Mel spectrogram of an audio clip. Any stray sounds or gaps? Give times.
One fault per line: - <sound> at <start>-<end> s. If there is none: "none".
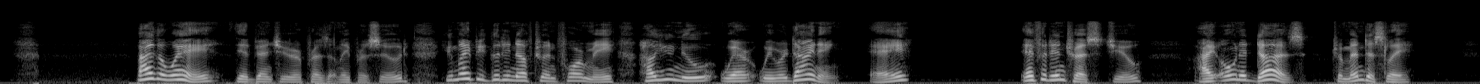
none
